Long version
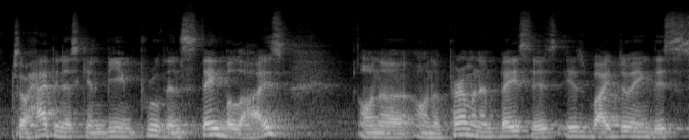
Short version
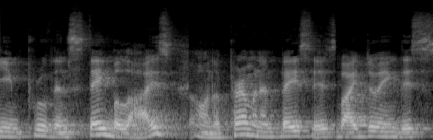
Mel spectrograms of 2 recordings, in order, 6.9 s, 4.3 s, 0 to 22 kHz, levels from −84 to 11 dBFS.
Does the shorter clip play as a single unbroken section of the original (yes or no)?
no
